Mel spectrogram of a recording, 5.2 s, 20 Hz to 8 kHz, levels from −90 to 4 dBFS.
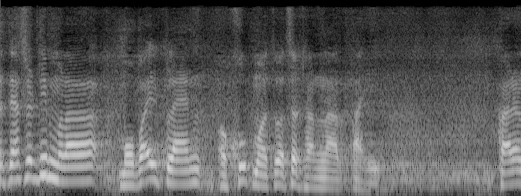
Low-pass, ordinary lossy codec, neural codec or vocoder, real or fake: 7.2 kHz; AAC, 32 kbps; codec, 24 kHz, 0.9 kbps, DualCodec; fake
